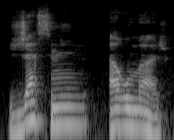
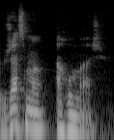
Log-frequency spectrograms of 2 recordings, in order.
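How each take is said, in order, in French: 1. Le nom se termine par un son n bien prononcé. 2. Le nom se termine par une voyelle nasale, sans n. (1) "mais je dis pas Jasmin" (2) "ça se dit Jasmin"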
